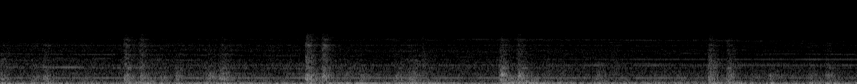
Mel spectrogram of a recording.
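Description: Joshin Electric Railway 7000 series electric train running, heard from inside the car: a steady motor hum and rolling noise, with a clack from the wheels over rail joints about every two seconds.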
